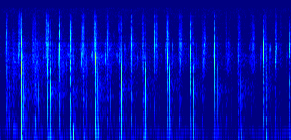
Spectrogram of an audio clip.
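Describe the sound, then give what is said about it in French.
A child's quick footsteps as he runs away: many sharp, evenly spaced steps in a fast, steady rhythm, moderately loud and without talk. “L'enfant se sauve en courant.”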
